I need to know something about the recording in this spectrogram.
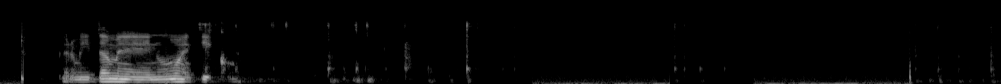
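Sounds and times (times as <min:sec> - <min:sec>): keyboard and mouse clicks: 0:02.2 - 0:05.3, 0:06.7 - 0:07.5, 0:09.1 - 0:10.0.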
